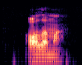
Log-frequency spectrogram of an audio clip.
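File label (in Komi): "олӧма", Komi, male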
